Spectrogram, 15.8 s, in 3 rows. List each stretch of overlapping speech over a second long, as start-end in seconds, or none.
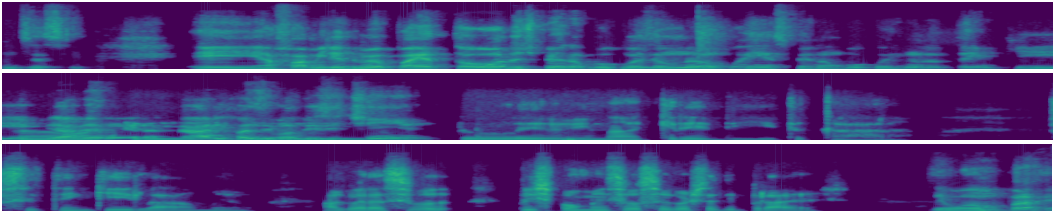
5.1-7.0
